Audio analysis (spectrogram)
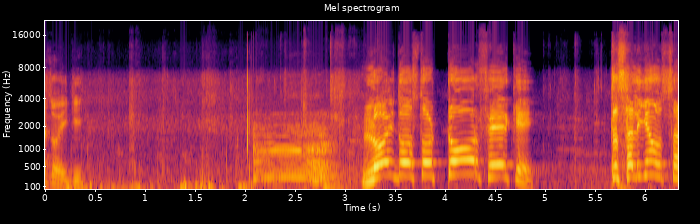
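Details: Jersey Friesian cow offered for sale in Pakistan, mooing in drawn-out calls with clear harmonic bands; a short low moo near two seconds, then a string of loud rising-falling moos from three to five seconds and again near the end.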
